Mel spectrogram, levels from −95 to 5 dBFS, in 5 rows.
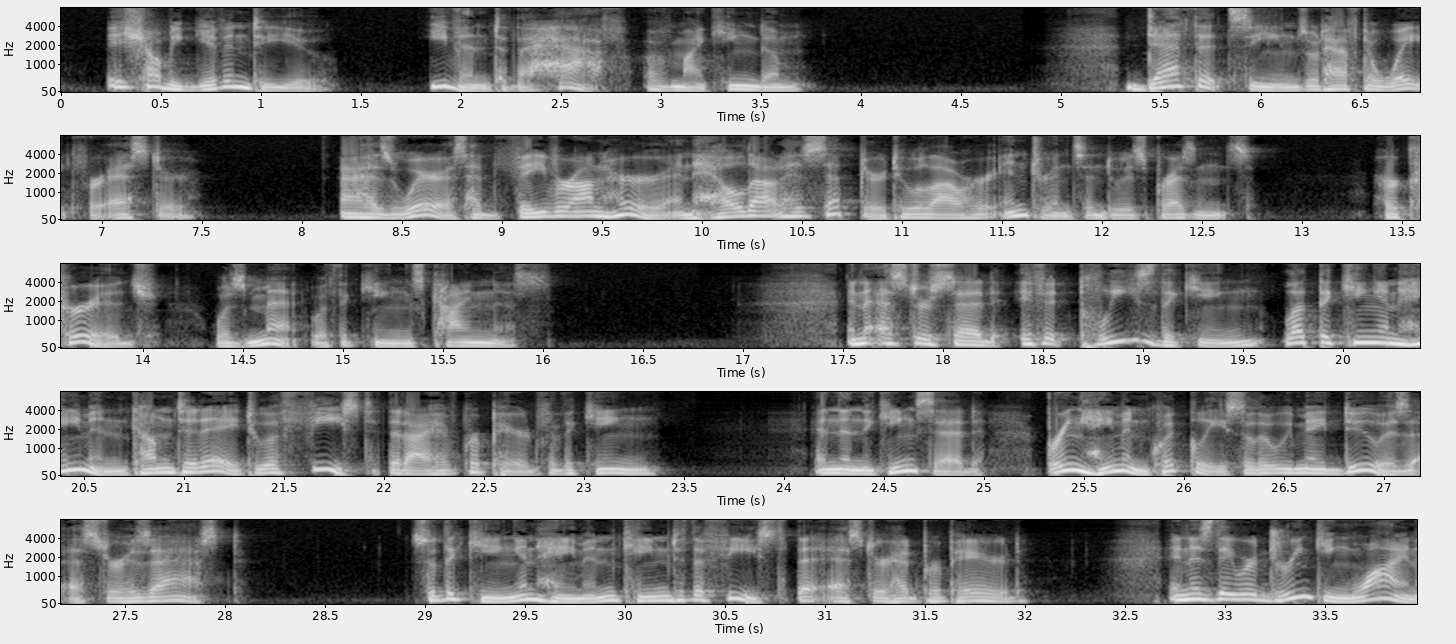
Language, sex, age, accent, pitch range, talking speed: English, male, 30-49, American, 110-170 Hz, 190 wpm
